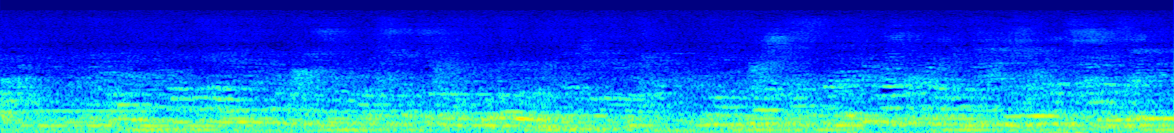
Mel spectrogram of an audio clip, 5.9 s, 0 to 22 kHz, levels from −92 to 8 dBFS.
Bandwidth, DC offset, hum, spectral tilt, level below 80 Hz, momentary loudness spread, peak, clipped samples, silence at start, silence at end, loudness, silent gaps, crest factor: 16 kHz; under 0.1%; none; -7.5 dB/octave; -50 dBFS; 5 LU; -22 dBFS; under 0.1%; 0 s; 0 s; -36 LUFS; none; 14 dB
